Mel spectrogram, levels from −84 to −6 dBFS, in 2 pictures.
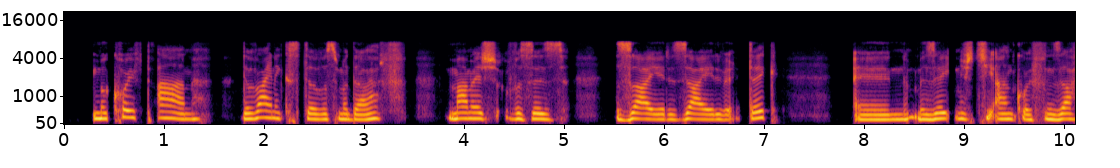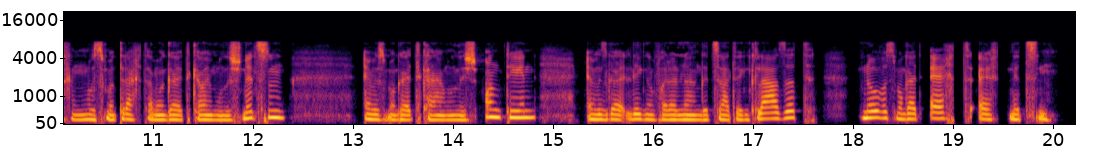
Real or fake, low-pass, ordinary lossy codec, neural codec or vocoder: fake; 7.2 kHz; none; codec, 16 kHz, 8 kbps, FunCodec, trained on LibriTTS, 25 frames a second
